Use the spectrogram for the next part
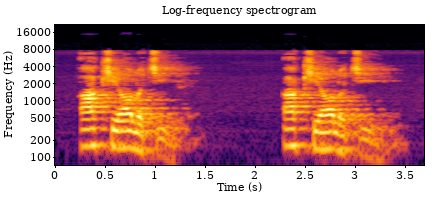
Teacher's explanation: Âm đây là âm chờ, nhưng mà khi đọc là âm khờ.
